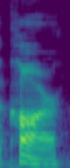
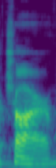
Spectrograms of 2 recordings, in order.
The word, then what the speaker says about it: char: first variable must be a car or char however you want to pronounce it and then the second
